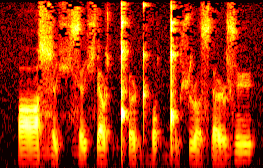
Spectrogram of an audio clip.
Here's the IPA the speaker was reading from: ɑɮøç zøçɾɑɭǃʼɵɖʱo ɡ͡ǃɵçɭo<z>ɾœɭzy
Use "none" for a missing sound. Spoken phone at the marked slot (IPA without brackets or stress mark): z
